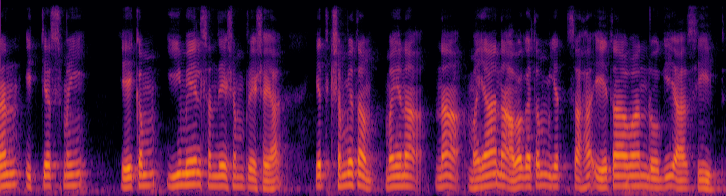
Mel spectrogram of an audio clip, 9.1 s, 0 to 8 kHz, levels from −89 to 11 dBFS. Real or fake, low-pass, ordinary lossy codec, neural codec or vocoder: fake; 7.2 kHz; none; vocoder, 22.05 kHz, 80 mel bands, Vocos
